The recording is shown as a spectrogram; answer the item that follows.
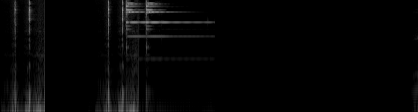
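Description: Subscribe-button animation sound effects: a few quick mouse-style clicks, then about a second in more clicks and a short bright bell ding that rings out in under a second.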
